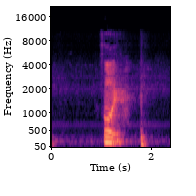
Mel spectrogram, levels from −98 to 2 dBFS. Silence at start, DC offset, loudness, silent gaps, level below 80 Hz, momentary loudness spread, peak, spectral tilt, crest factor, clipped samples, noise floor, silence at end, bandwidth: 1.05 s; under 0.1%; -24 LUFS; none; -60 dBFS; 16 LU; -8 dBFS; -8 dB/octave; 20 dB; under 0.1%; -65 dBFS; 0.5 s; 10 kHz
